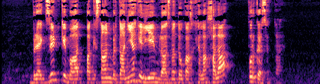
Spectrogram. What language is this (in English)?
Urdu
